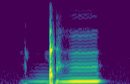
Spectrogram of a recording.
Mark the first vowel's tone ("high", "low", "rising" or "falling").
high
